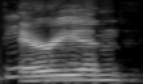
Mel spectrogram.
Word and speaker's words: Aran: name is it AR Arian it's a Aran the vegetarian see Aran vegetarian oh it Rhymes yes my my my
